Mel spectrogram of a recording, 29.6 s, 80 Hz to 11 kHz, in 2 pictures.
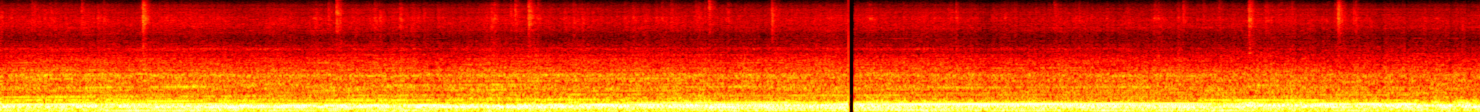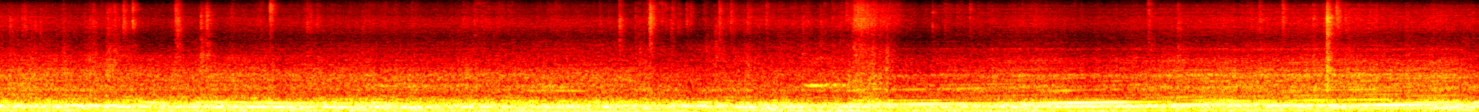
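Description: Citroen C1 race car's petrol engine running hard at high revs under racing load. Its pitch holds fairly steady, then climbs again over the last few seconds.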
